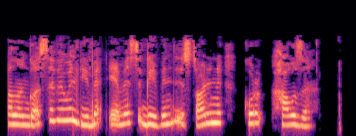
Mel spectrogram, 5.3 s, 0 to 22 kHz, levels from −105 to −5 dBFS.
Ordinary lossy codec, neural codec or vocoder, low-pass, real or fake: MP3, 32 kbps; none; 10.8 kHz; real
